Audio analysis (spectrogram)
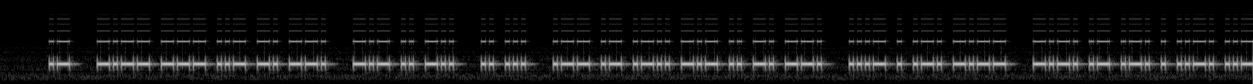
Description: Morse code, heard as electronic beeps, machine-sent, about 30 wpm, 960 Hz. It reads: A YOUNG KID IS WALKING VERY …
